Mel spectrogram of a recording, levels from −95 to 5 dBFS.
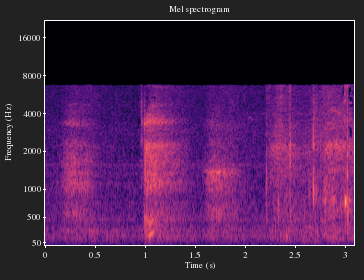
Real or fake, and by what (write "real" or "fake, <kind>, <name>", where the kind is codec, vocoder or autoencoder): real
